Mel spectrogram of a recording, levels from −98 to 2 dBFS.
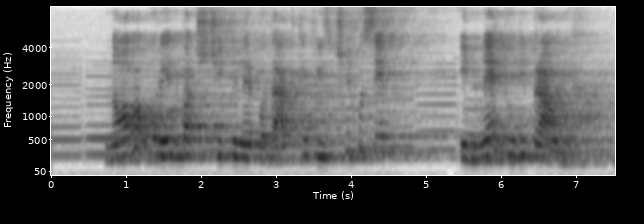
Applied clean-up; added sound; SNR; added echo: none; Bowed string instrument; 18 dB; reverberation time 2.2 s.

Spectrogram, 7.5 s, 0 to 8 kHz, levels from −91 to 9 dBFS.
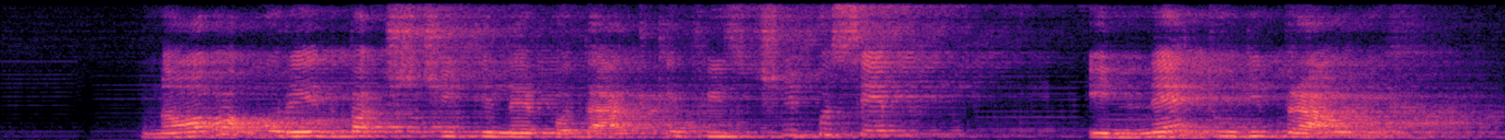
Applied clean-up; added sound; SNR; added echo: neural separator model SepFormer DNS4.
